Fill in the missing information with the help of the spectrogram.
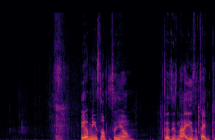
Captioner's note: sniffles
